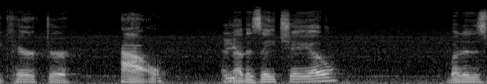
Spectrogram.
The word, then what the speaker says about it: Hao: introduction to the character Hao, and that is Hao, but it is pronounced Hao, Who Yep.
